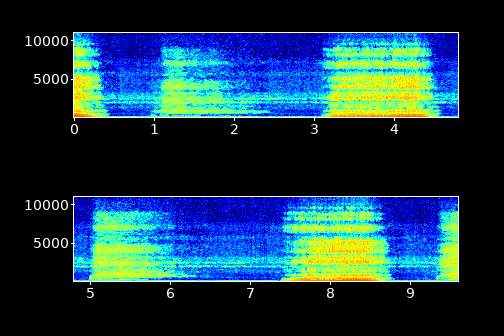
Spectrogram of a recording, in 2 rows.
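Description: Loud, rattling snores on breathing in, with softer breathing out between them, about 14 breaths a minute: ordinary heavy snoring.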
